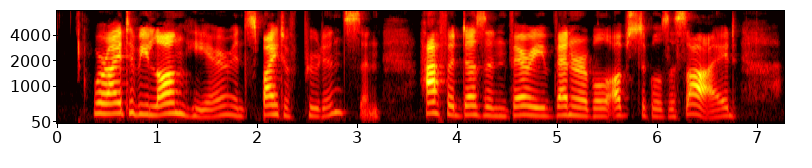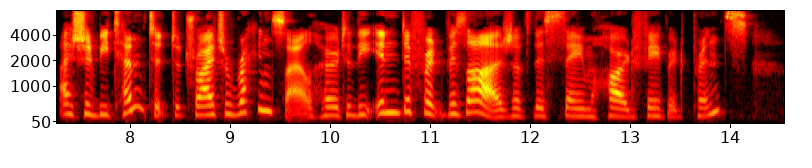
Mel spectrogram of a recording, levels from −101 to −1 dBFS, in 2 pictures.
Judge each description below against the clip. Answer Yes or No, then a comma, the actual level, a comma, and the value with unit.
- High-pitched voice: Yes, high, 235 Hz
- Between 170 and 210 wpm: No, average, 155 wpm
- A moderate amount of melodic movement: Yes, average, 4.3 semitones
